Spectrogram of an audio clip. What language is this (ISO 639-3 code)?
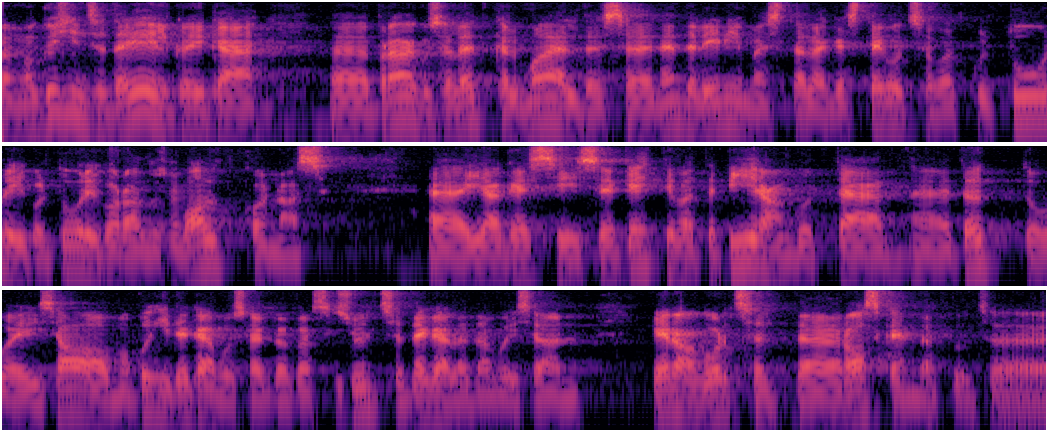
est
